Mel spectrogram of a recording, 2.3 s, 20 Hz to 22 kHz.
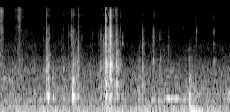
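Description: A few light clicks and knocks, about four over two seconds, as the ignition key of a 2015 Nissan NV200 is turned off, with the keys clinking.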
